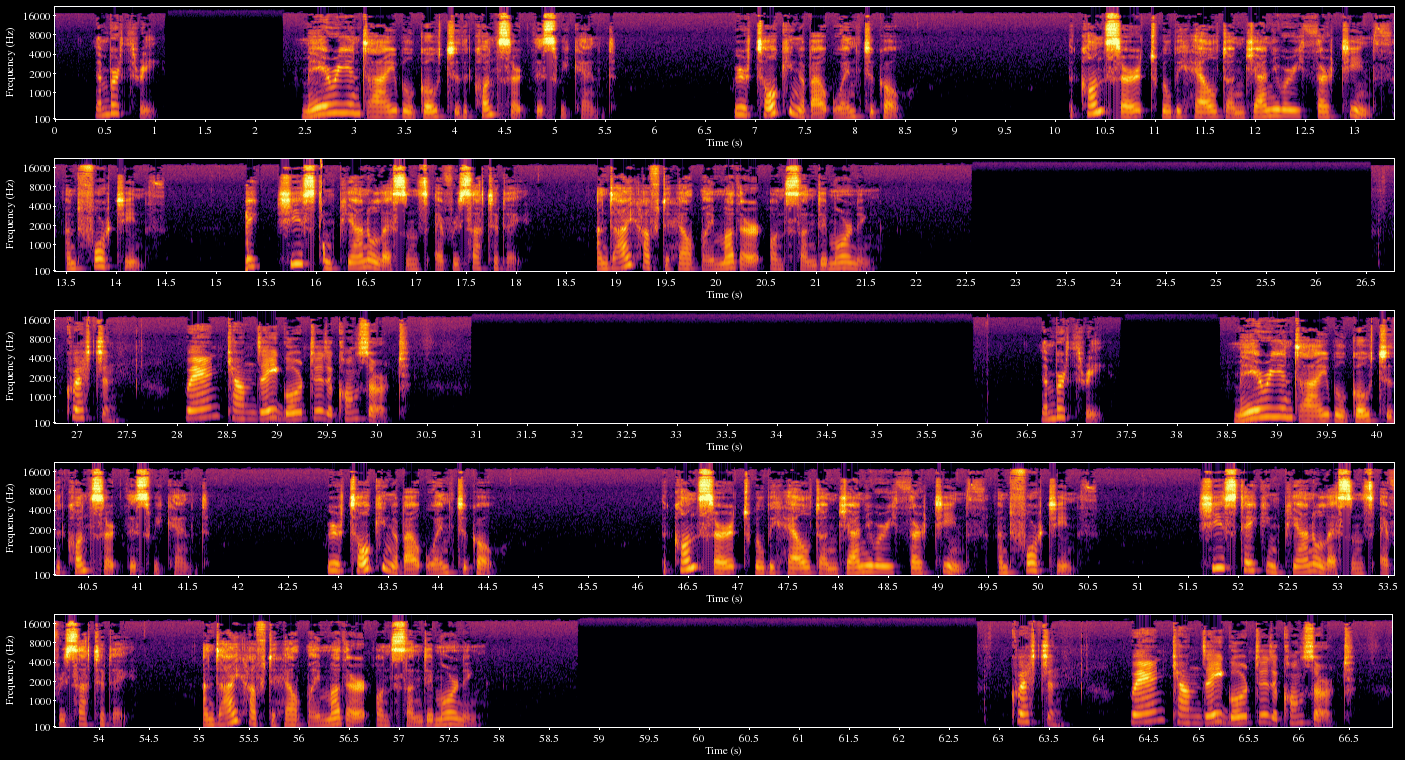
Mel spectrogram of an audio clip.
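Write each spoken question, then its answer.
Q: When can they go to the concert?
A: On Sunday afternoon (January 14th)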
